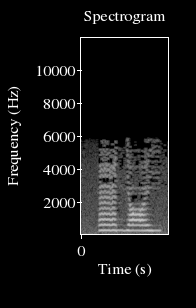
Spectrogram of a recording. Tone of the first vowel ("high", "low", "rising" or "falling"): high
